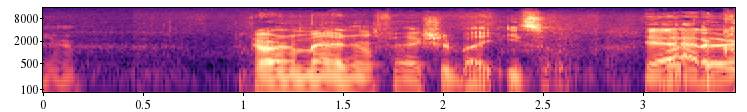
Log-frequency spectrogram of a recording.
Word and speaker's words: IESO: Oh, ESO. there it is. On the bottom right here. Garden manufactured by ESO.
